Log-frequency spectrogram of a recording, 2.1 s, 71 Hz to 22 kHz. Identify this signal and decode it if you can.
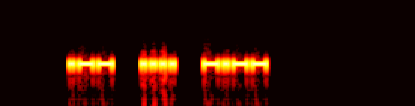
Morse code, heard as a keyed tone, about 52 wpm, 700 Hz. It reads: W H Y
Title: 2x Character Spacing - Top 500 Words - 50wpm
